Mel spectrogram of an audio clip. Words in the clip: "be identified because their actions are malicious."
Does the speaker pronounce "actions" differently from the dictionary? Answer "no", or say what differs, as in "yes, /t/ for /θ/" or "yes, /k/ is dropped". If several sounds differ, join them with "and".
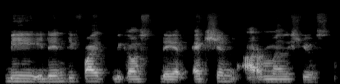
yes, /z/ is dropped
